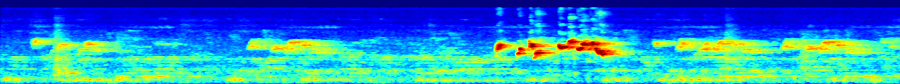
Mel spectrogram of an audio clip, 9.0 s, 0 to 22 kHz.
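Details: Caged red-whiskered bulbul from Suan Phueng, Ratchaburi, Thailand, recorded 29 May 2020, three weeks after changing owners: bright warbled phrases, quiet at first, swelling to a loud tumbling burst midway, then softer phrases again.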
